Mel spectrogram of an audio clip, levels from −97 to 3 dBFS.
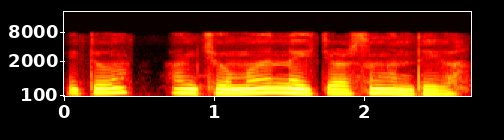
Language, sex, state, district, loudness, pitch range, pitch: Wancho, female, Arunachal Pradesh, Longding, -14 LUFS, 175-195 Hz, 185 Hz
